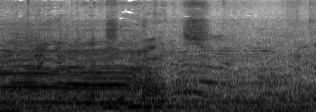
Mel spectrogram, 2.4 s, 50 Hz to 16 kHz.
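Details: At Ambari market in Parbatipur, Dinajpur, Bangladesh, 11 July 2025, a fattened Sahiwal bull calf gives a droning, slightly falling low while people talk close by.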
